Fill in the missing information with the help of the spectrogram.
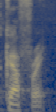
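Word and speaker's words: Giuffre: Roberts Guffrey.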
